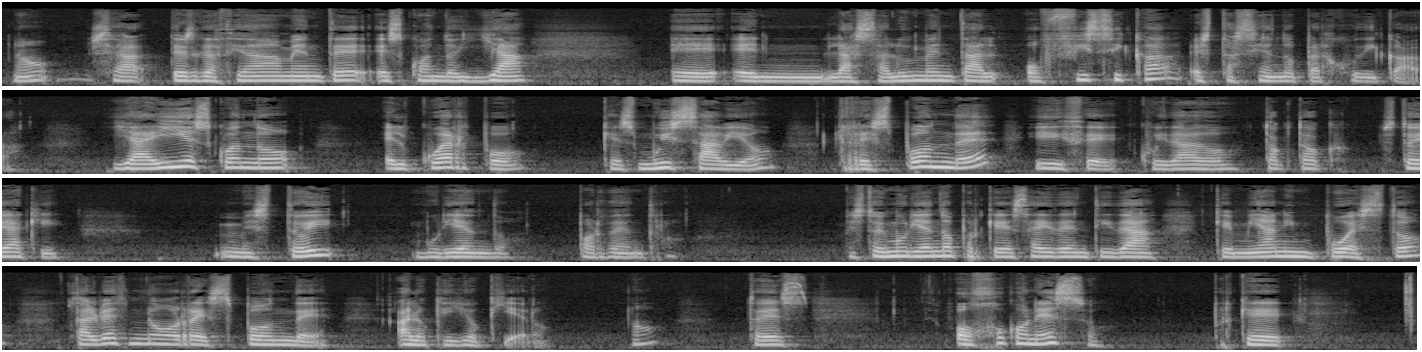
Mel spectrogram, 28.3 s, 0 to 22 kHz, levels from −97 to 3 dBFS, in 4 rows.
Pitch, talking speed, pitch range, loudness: 175 Hz, 140 wpm, 165-190 Hz, -21 LUFS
